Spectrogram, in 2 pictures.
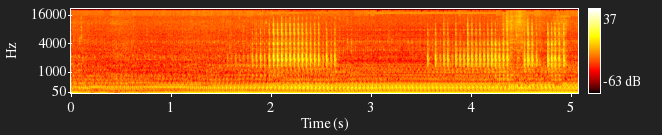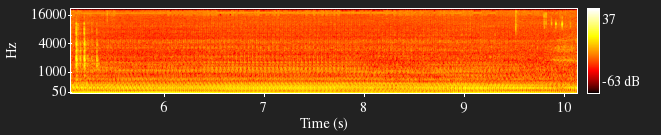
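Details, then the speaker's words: Violin acoustic enhancer, a small computer fan motor running on low voltage, sitting on the bridge like a mute: steady low motor hum with short buzzy rattles as the power lead vibrates against the metal fine tuners. "a slight rattle you hear is the lead vibrating against any of the metal work in this case is fine tuners"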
